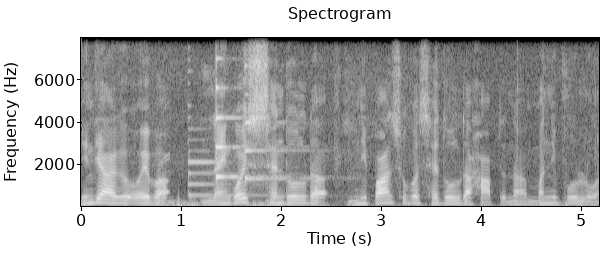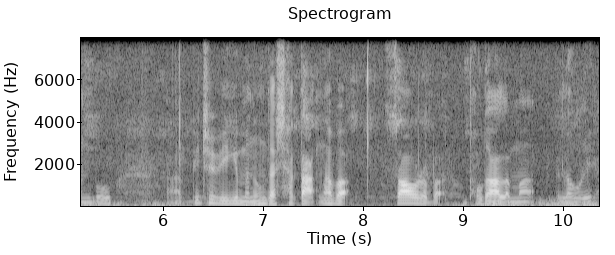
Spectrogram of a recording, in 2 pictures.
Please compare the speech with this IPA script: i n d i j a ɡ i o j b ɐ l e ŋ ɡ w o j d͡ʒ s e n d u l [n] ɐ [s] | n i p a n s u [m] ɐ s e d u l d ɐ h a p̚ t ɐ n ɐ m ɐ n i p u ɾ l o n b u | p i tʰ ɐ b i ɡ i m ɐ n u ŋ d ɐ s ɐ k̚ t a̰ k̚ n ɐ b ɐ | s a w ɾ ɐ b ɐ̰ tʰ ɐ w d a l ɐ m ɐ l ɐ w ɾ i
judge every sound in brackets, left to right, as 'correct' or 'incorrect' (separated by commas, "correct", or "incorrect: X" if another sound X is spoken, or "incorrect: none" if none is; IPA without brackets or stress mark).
incorrect: d, incorrect: none, incorrect: b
